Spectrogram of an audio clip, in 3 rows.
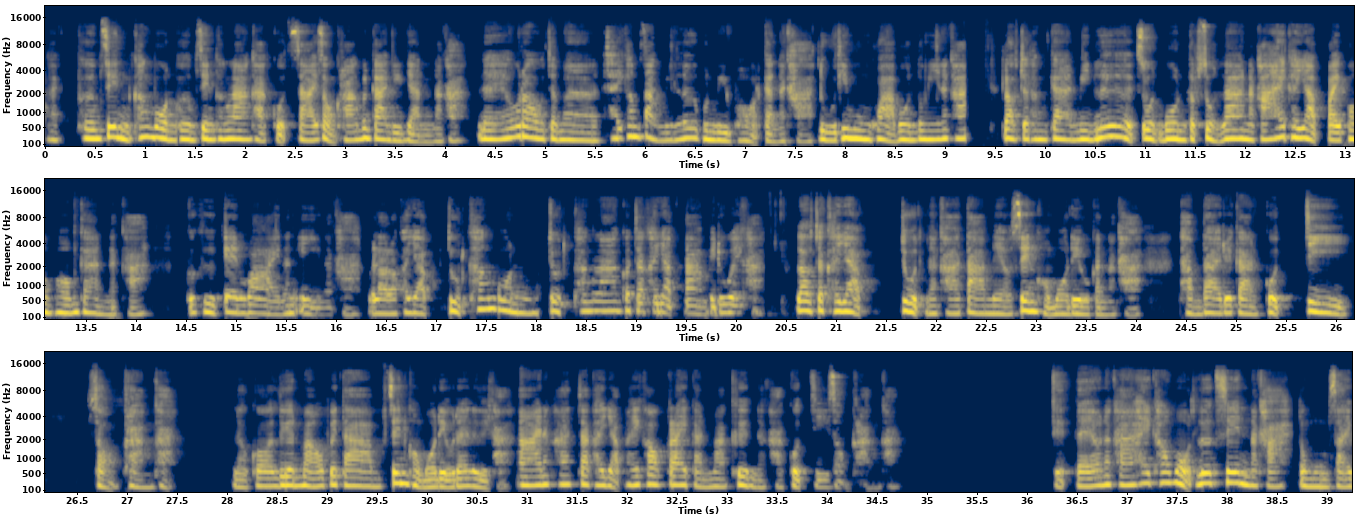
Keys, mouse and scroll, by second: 0.4 ctrl+r, 2.7 click, 5.4 shift+click, 15.8 click, 16.1 g, 20.2 click, 27.9 g, 31.1 click, 33.1 g, 36.2 click, 38.9 click.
